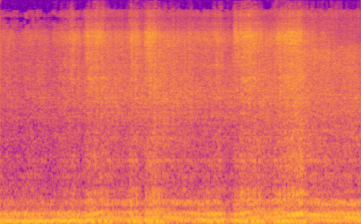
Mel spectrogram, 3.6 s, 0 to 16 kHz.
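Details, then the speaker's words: Built 2JZ-GTE in a 1995 Supra on Pro EFI, after coil swap: deep uneven exhaust rumble stumbling and hesitating as revs rise; spark tester shows no spark on one cylinder; dead cylinder. "Still got some hesitation going on. Let's grab our Freedom Checker 900. Oh, no. Still nothing. And the other one's good."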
